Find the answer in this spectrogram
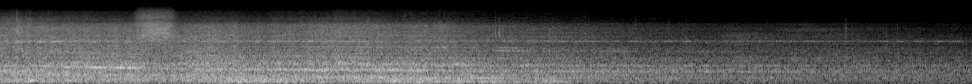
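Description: Class 66 diesel locomotive passing close, its EMD two-stroke V12 running, then fading as it draws away. An electric passenger train passes on the other track about four seconds in, adding its rush and whine.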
